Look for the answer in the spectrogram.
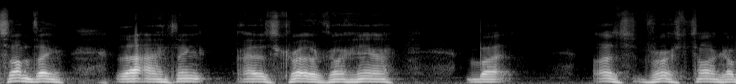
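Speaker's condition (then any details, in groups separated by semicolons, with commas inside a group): ALS; tracheotomy, wheelchair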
